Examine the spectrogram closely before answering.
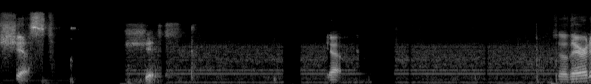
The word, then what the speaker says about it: schist: Yeah, it's pronounced schist.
